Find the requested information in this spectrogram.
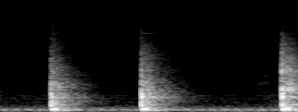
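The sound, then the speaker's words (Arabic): Knocking on a gate: three heavy, separate knocks, unevenly spaced, each a sharp hit with a short fading ring, alone with no voices. “وفجأة سمعوا طرقا على البوابة.”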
